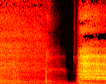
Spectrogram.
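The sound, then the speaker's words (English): A person breathing deeply: a long, airy breath fades away into near silence, then a loud, breathy rush of air follows and holds to the end. “Let me just breathe for a second.”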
